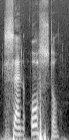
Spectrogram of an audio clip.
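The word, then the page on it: S. Austel: Cornish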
